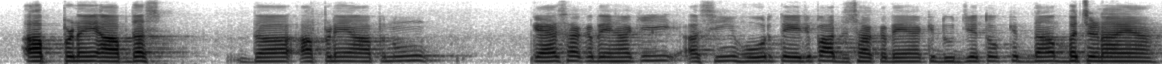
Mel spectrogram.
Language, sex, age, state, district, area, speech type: Punjabi, male, 18-30, Punjab, Kapurthala, rural, spontaneous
